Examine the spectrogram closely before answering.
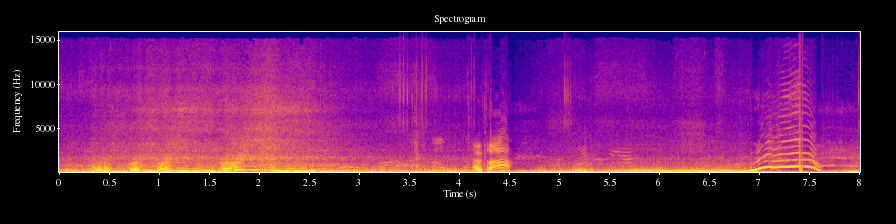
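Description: A motorcycle engine revs hard in quick rising and falling bursts.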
